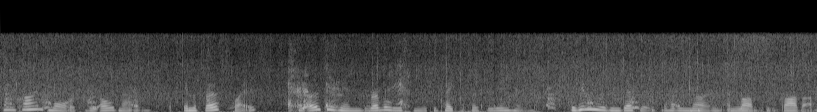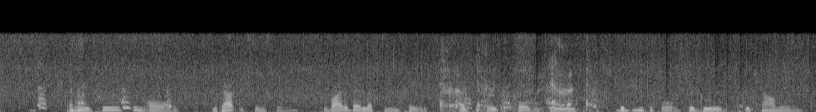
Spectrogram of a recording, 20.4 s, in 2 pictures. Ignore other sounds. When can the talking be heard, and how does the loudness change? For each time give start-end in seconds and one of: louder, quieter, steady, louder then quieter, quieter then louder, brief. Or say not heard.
0.0-20.2 steady.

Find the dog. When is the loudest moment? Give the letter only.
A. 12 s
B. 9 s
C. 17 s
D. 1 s
A.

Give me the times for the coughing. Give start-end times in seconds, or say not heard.
3.0-5.2, 15.2-17.7.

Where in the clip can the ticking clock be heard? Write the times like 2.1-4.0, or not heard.
not heard.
